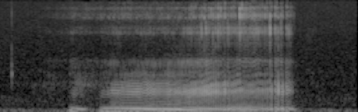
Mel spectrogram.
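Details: Shih Tzu fast asleep with eyes open, giving one long, loud, rattling snore lasting about a second and a half, low and buzzy with a steady droning tone, then quiet breathing.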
